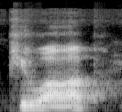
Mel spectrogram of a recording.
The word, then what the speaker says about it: Puyallup: It's spelled very differently than it sounds. It's Puyallup.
